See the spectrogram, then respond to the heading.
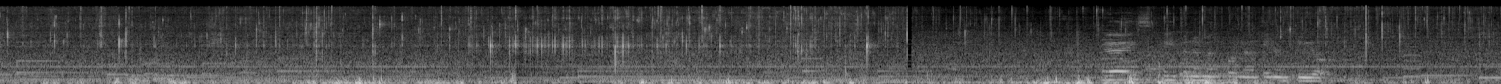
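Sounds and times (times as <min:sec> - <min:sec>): squid sizzling in oil: 0:00.0 - 0:09.8.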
